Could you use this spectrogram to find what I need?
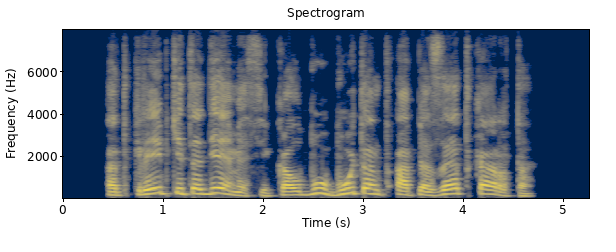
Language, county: Lithuanian, Vilnius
